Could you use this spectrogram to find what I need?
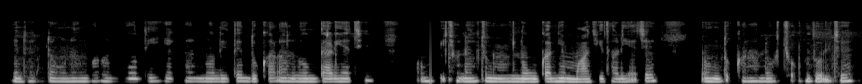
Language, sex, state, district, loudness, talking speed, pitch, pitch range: Bengali, male, West Bengal, Jhargram, -25 LUFS, 200 wpm, 140 Hz, 135-145 Hz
